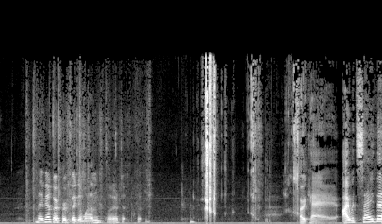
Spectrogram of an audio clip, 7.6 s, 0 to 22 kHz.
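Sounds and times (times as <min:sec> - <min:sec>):
faint steady hum: 0:00.0 - 0:07.6
speech: 0:00.7 - 0:03.1, 0:06.0 - 0:07.6
softer crackle of chewing: 0:03.9 - 0:06.0
crisp ridged potato chip being bitten: 0:04.0 - 0:06.2.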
